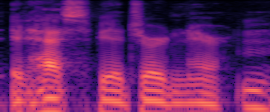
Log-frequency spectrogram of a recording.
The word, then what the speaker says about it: Jordan-Hare: I'm not I don't think I'm the only person that would call it Jordan-Hare. It is spelled like Jordan, Mhm. but it's Jerdan.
